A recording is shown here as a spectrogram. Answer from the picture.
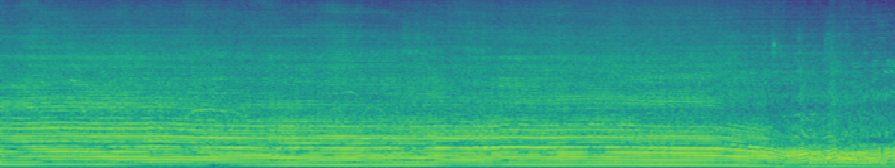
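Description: Harley-Davidson Sportster's V-twin engine held at high, steady revs during a standing burnout, the rear tire spinning on the concrete. About ten seconds in the revs drop away.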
